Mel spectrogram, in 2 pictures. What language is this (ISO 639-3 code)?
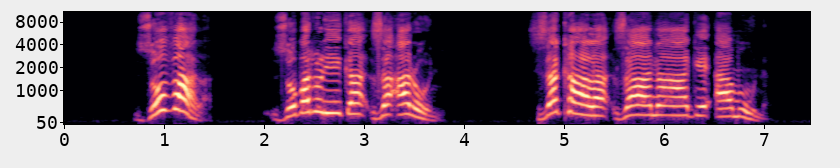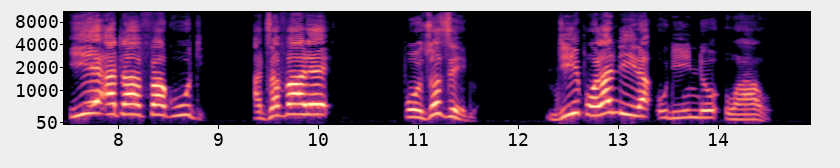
nya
